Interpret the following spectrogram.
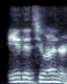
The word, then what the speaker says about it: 80-200: 80 to, how do you pronounce it? 80 to 200? 80 to 200, yeah.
